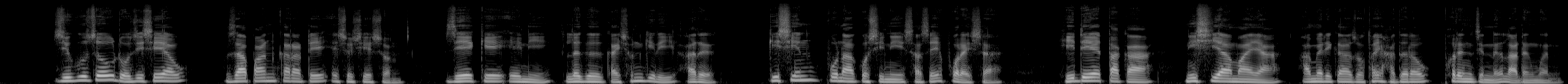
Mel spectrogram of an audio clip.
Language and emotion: Bodo, neutral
